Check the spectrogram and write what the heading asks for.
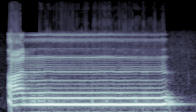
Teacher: اب یہاں پر یہ یاد رکھیے گا نون کے اوپر شد ہو یا میم کے اوپر شد ہو تو غنہ کیا جاتا ہے ایک الف کی مقدار۔ اب یہاں پر نون کے اوپر شد ہے اس لیے غنہ کریں گے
